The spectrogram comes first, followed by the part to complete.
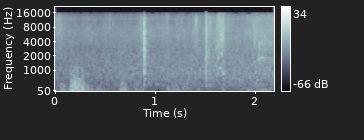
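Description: Rustling of a padded nylon jacket's shell as fingers open its inside pocket, with a sharp click about a second in and a few faint ticks after.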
